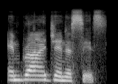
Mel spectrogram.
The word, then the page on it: embryogenesis: Indian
